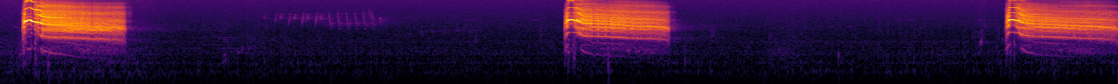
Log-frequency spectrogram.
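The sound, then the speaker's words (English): A red-tailed hawk gives three loud, raspy, piercing screams, each about a second and a half long and slurring downward, separated by long silent gaps. The calls stand alone. “So let's listen to the sound of a red-tailed hawk.”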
